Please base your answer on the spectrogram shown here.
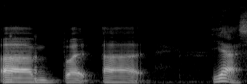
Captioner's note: laughing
